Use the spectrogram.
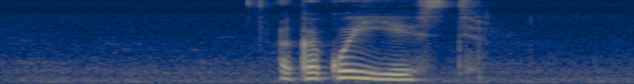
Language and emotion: Russian, neutral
